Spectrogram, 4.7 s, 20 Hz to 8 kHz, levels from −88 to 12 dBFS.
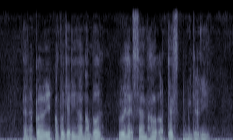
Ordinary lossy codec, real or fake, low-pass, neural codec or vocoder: none; fake; 7.2 kHz; codec, 44.1 kHz, 3.4 kbps, Pupu-Codec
